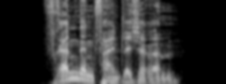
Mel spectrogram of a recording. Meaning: strong dative masculine/neuter singular comparative degree of fremdenfeindlich
- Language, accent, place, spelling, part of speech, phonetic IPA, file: German, Germany, Berlin, fremdenfeindlicherem, adjective, [ˈfʁɛmdn̩ˌfaɪ̯ntlɪçəʁəm], De-fremdenfeindlicherem.ogg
